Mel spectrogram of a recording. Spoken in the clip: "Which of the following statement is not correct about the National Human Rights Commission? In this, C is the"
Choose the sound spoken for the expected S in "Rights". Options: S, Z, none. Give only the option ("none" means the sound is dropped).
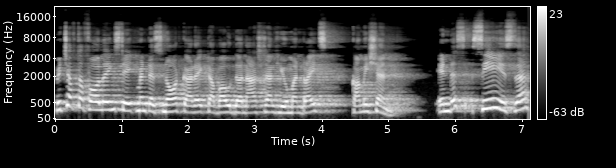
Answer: S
